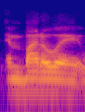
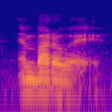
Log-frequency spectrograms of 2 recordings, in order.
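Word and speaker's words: Mbadiwe: It's E-M-E-K-A. Real simple. And my last name is Mbadaway, which is spelled M for Mary, B for boy, A for apple, D for David, I-W-E, Mbadaway.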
